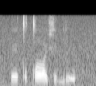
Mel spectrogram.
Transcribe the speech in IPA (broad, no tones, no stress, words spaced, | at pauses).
etʊ tˤijixe bʲu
